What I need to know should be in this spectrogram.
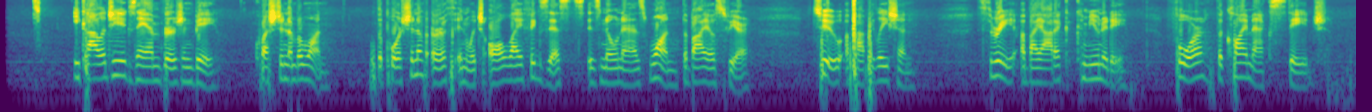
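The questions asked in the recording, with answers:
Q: The portion of Earth in which all life exists is known as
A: 1: The biosphere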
